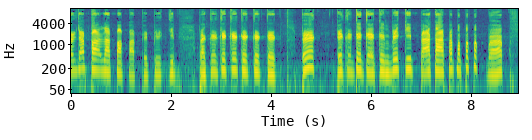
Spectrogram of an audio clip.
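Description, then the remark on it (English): A person imitates a clucking chicken, voicing a rapid string of short, loud, nasal clucks, with a brief drawn-out squawk near the middle. “chicken, bok, chicken, no, she knows, and yeah.”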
